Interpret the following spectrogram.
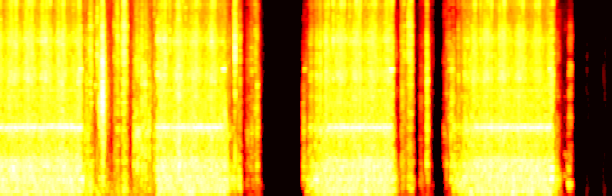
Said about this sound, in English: Now I'll use a medium zigzag stitch to sew that folded elastic to the inside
